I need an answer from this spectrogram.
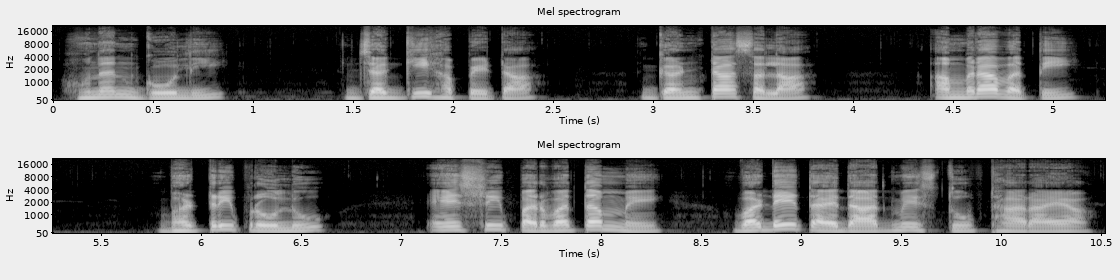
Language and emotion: Sindhi, neutral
